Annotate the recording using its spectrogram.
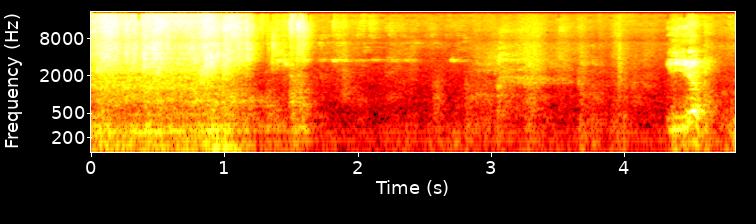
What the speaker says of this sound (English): Quick wash of the hands.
